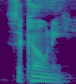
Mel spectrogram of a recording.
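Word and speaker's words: Cecconi: And the other one I always mispronounce, is it Ciccone? – Ciccone, yeah. – Ciccone, okay.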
